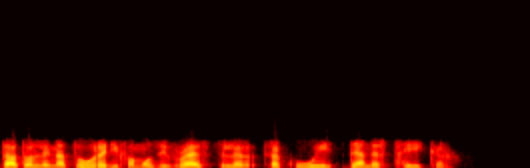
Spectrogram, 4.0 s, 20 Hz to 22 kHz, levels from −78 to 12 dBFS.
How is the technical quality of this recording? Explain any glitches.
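No glitches can be heard in this speech recording. It has the narrow telephone band of G.711 telephone coding, with nothing below about 250 Hz or above 3.5 kHz, and any quantisation noise from the 64 kbps A-law line is faint and follows the level of the speech.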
